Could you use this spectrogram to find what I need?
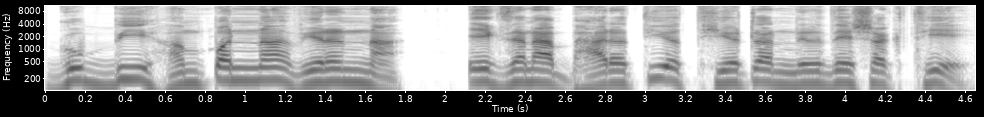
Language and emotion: Nepali, neutral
